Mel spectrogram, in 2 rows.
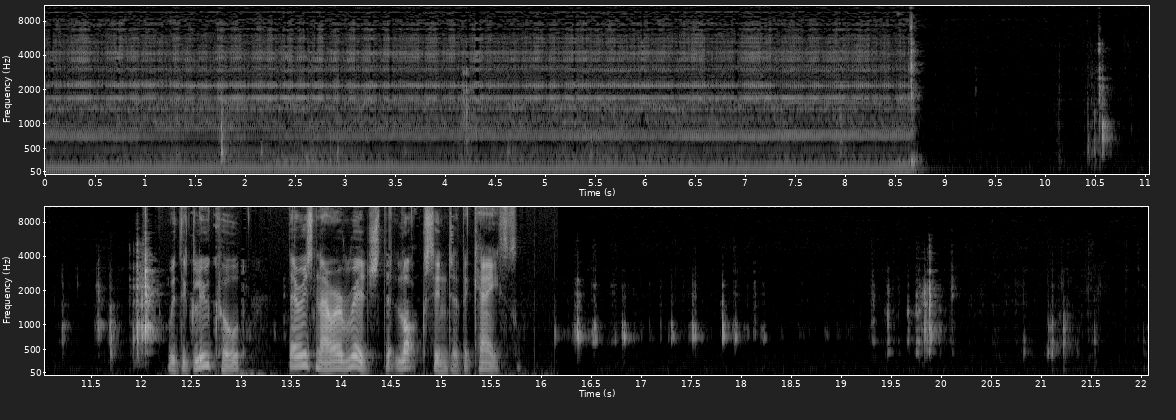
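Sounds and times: hot air rework station humming: 0:00.0 - 0:08.7.

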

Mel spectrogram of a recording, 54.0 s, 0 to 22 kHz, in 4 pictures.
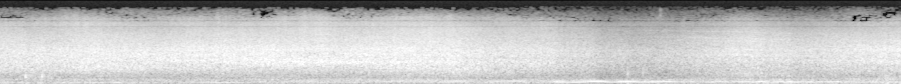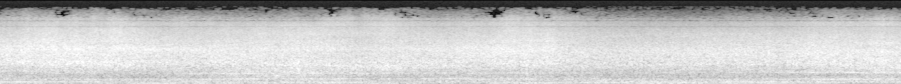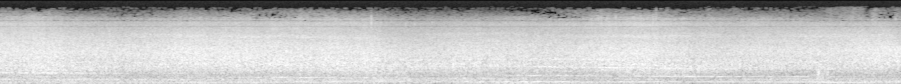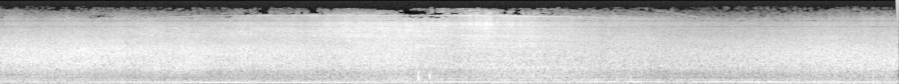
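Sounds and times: cars and trucks passing: 0:00.0 - 0:54.0
heavy truck engines droning: 0:00.0 - 0:54.0.

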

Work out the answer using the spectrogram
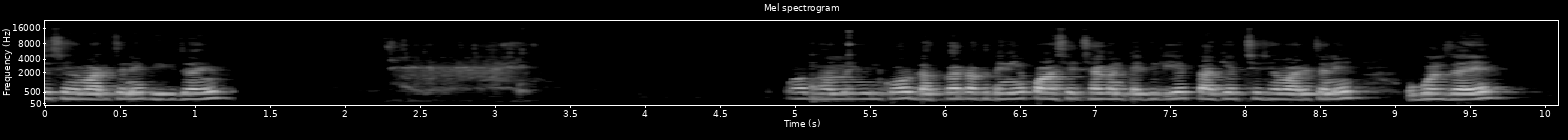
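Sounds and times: water pouring into pot: 0:02.3 - 0:03.7.

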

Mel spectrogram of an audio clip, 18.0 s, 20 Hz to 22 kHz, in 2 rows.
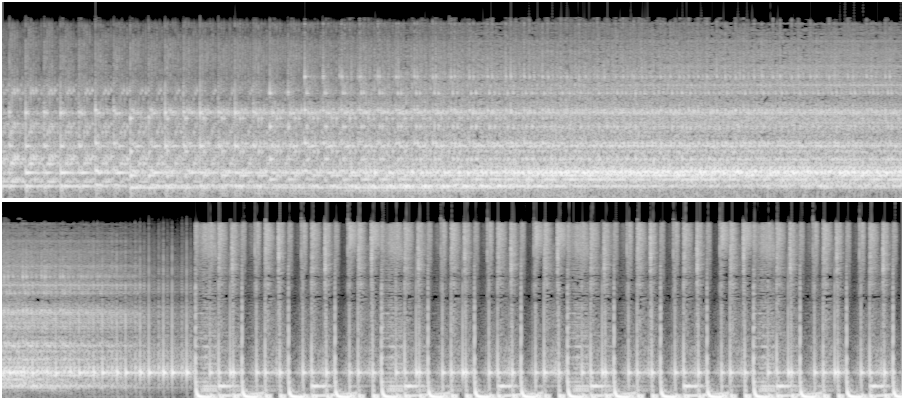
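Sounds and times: sustained synth tones: 0:00.0 - 0:10.6
fast stuttering pulse: 0:00.0 - 0:15.2.

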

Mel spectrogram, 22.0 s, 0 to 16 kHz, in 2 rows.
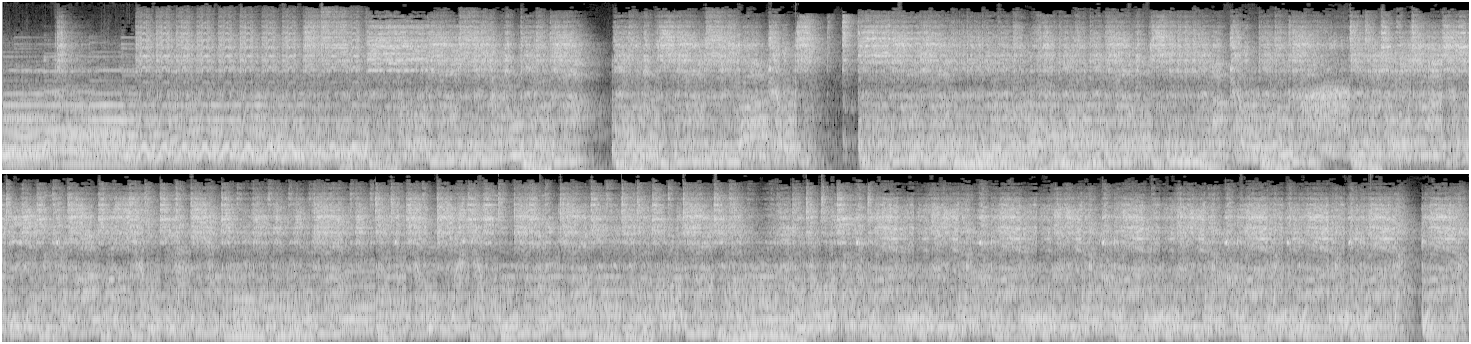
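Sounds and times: loud dance music: 0:00.0 - 0:22.0.

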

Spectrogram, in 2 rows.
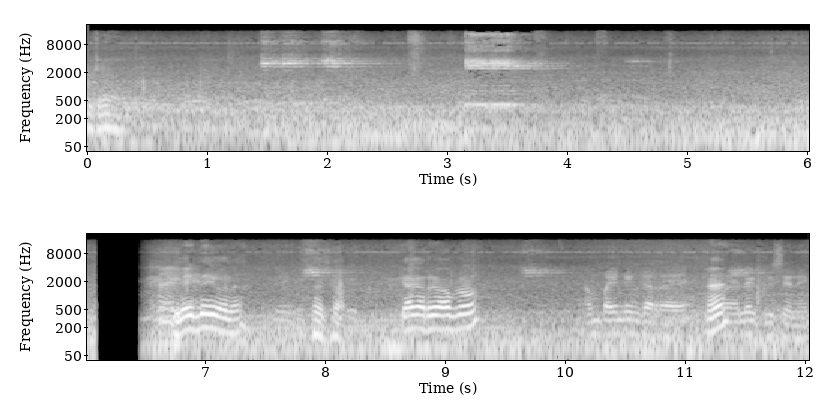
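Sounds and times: traffic rumble: 0:00.0 - 0:12.0
vehicle horns honking: 0:01.4 - 0:04.9, 0:07.8 - 0:08.3, 0:09.6 - 0:10.2.

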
